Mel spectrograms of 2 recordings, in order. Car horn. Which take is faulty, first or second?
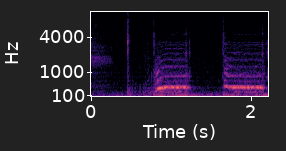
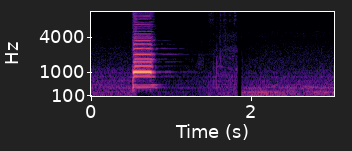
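first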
